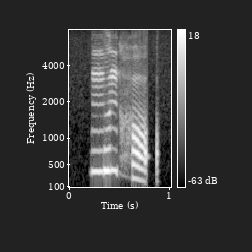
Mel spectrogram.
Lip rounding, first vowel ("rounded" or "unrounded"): rounded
